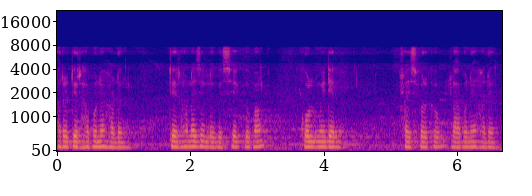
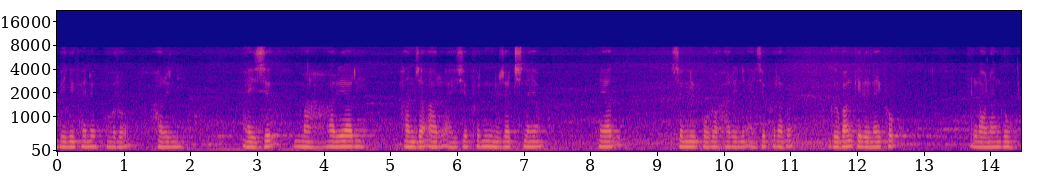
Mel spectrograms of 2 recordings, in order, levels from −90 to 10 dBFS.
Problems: low volume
